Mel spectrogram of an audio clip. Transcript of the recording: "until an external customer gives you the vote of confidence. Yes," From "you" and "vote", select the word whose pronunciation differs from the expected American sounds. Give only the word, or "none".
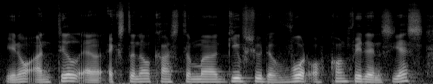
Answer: none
